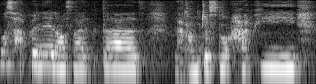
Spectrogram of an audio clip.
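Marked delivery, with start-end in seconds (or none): 1.3-3.7 mock crying, pleading tone, quieter. Retelling own plea to Dad, imitating own crying. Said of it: "And now I'm crying".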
